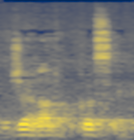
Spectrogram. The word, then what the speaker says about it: Gérald Caussé: I'm used to all kinds of pronunciations that you find according to the accents of the world, but my French name is Gérald Caussé.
